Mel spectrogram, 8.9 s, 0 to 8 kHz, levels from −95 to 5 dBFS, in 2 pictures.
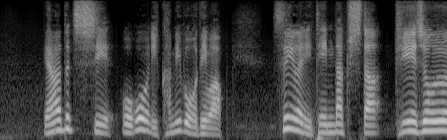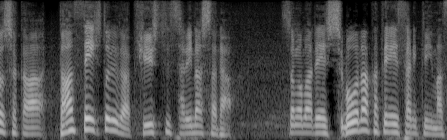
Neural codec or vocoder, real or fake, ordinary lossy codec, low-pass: codec, 16 kHz, 0.5 kbps, X-Codec, HuBERT features, trained on general audio; fake; none; none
